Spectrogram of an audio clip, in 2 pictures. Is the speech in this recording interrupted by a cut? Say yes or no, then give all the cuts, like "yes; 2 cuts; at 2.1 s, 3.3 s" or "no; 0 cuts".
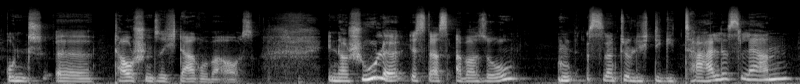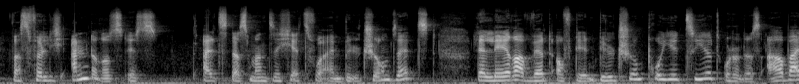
no; 0 cuts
